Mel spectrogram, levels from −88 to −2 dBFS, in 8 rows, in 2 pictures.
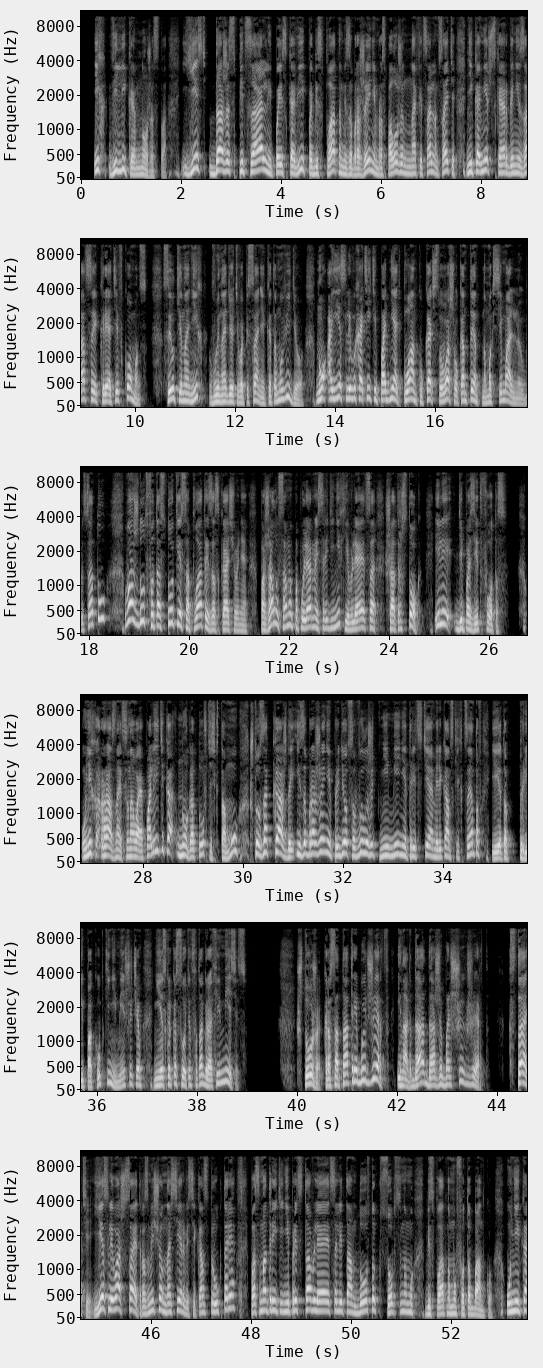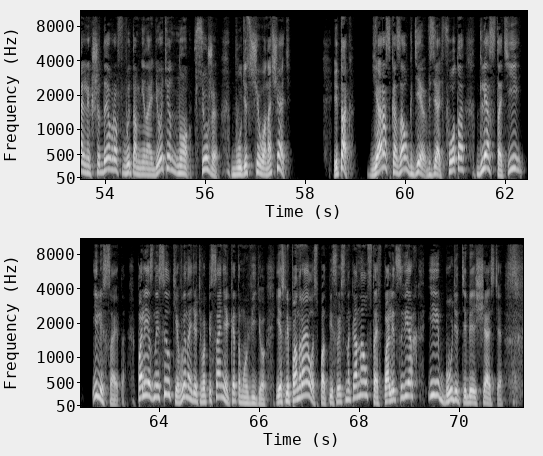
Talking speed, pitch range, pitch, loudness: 135 wpm, 135-200 Hz, 165 Hz, -21 LUFS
